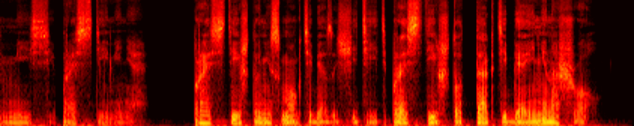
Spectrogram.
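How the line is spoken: Barely audible whisper. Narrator (Russian): он еле слышно шептал

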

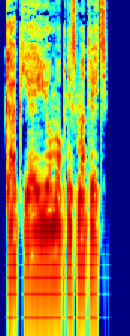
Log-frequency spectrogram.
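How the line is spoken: Amused, suppressing smile. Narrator (Russian): хмыкнул, сдерживая улыбку

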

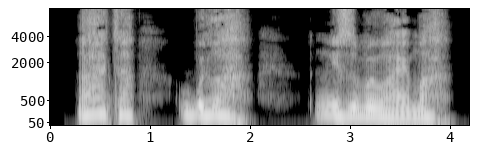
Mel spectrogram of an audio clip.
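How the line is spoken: Moan. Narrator (Russian): простонала

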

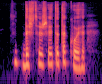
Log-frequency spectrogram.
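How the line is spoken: Nervous laugh. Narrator (Russian): Я нервно рассмеялась

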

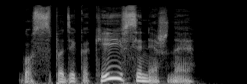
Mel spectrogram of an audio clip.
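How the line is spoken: Grumbling. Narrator (Russian): проворчал Карл

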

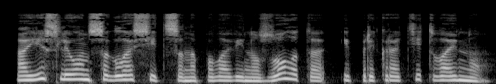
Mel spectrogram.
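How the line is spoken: Strange calm muffled voice. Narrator (Russian): спросил Матюш чужим, до странности спокойным, глухим голосом

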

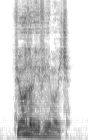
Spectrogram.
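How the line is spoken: Hoarse sick voice. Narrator (Russian): начал разговор хриплым больным голосом

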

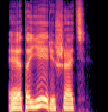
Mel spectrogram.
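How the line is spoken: Calm reply. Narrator (Russian): спокойно отвечает Аратон десятый

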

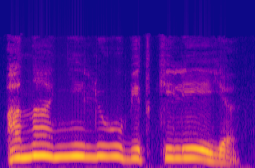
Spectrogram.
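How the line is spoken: Sorrowful sigh. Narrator (Russian): Выр горестно вздохнул

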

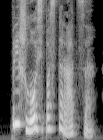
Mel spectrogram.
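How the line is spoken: Amused snort. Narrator (Russian): хмыкнул Феникс

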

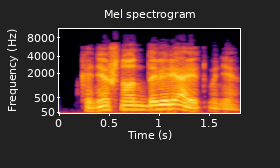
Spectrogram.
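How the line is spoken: Angry. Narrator (Russian): сердито сказала Реа

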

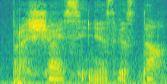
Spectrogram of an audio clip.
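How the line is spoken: Whisper. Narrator (Russian): прошептал Огнегриф

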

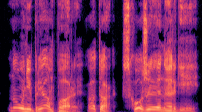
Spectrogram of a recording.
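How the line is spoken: Evasive. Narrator (Russian): уклончиво сказал Вольт

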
